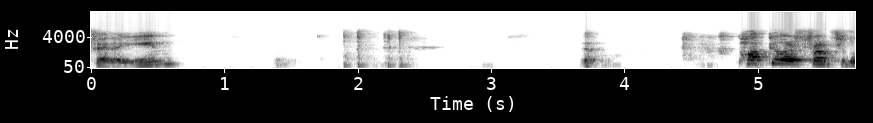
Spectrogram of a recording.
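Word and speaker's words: fedayeen: for those interested federian f-i-d-a post-free i-y-y-i-n pronounced pronounced ferayin the popular front for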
